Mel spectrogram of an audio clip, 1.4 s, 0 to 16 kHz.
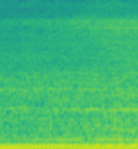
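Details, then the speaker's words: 1982 Porsche 911SC Slantnose, sat 20+ years, after a CIS fuel distributor clean, new plugs and fuel filter: a low, even idle thrum with a steady beat and no misses, running smoothly just before shutdown despite heavy smoke. "Sheesh. Wow, this thing sounds good though. It's running so smooth."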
